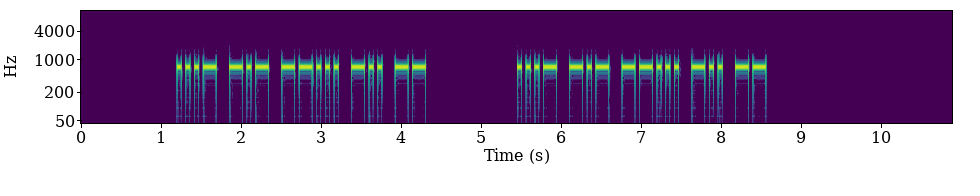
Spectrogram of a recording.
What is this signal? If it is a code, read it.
Morse code, heard as a keyed tone, about 22 wpm, 700 Hz. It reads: VK7DM VK7DM
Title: DXCC-100 Call Signs - 5 Characters - Repeated 2x - 22wpm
